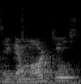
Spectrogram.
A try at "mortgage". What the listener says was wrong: How do you pronounce this word? Mortgage. Do not pronounce the T. Mortgage.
